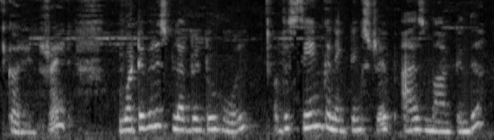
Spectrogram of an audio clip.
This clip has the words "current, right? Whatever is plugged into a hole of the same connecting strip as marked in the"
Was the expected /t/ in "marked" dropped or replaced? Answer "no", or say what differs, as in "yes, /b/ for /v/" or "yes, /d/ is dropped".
no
